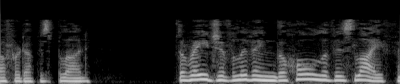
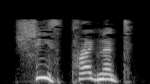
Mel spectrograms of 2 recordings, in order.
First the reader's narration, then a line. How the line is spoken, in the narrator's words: my husband shouted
